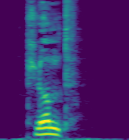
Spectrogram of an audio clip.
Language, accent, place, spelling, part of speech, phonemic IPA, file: German, Germany, Berlin, plump, adjective, /plʊmp/, De-plump.ogg
- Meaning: 1. dumpy, squat, bulky (roundish and misshapen) 2. clumsy, heavy, graceless, inelegant 3. brash, tactless, crude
